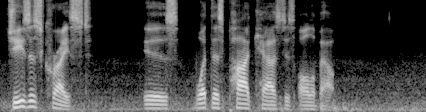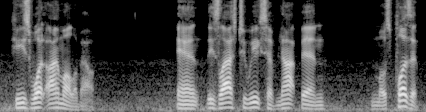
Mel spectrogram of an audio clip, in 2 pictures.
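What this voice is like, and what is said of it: Congested voice from a cold. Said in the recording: “You can probably tell in my voice, I'm still kind of on the tail end of a cold.”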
